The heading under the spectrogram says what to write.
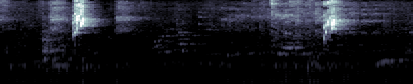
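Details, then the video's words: Lovebird playback for luring lazy lovebirds into song; two loud, piercing screeches about two seconds apart, soft squeaky chatter around them. "Terapi Lovebird Malas Bunyi Cocok Untuk Memancing Bunyi Semua Love Bird"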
